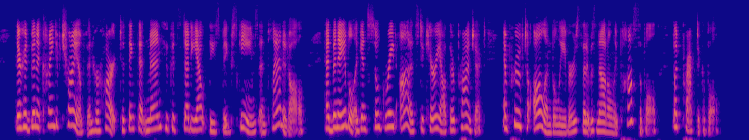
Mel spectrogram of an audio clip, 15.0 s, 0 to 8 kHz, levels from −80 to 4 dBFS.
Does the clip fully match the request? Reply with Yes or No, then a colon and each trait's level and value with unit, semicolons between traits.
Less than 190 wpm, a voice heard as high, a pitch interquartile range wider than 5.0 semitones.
No: average, 200 wpm; high, 245 Hz; wide, 5.4 semitones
